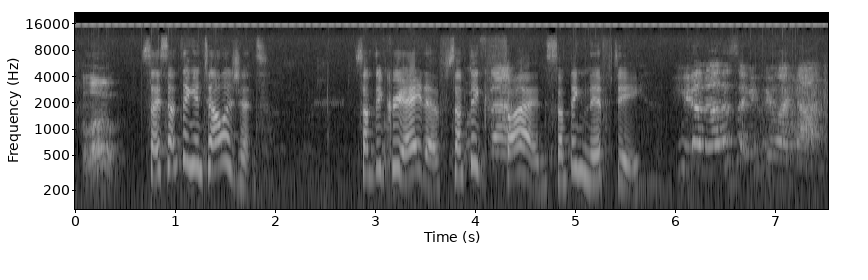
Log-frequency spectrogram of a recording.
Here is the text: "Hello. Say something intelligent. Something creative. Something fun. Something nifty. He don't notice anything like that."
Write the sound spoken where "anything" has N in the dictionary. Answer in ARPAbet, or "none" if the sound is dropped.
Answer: none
